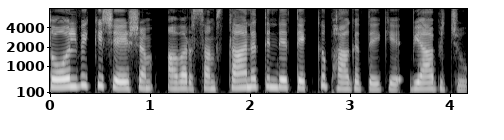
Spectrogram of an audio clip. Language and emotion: Malayalam, neutral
